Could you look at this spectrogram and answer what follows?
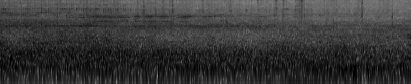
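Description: Steady low rumble of street traffic, with no distinct events.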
